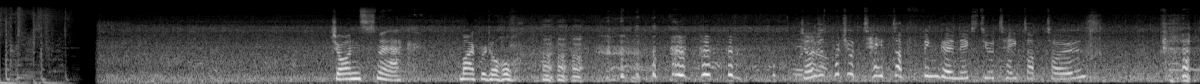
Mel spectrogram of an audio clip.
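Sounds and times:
electronic music with a beat: 0.0 - 0.8
mountain stream rushing: 1.0 - 12.0.

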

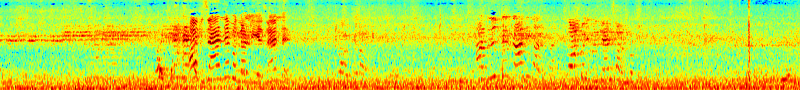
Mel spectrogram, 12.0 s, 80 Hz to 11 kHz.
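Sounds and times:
children calling out: 2.4 - 4.4.

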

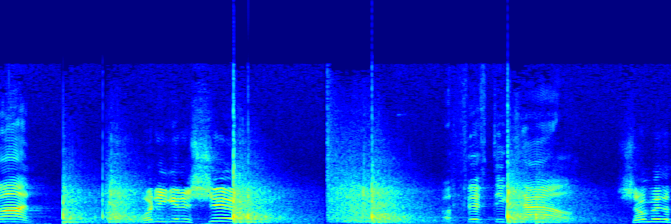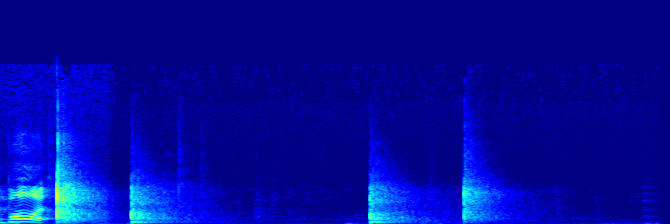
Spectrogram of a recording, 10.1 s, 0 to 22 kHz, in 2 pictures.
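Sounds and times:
gunshots with echo: 0.5 - 6.8, 7.8 - 9.1.

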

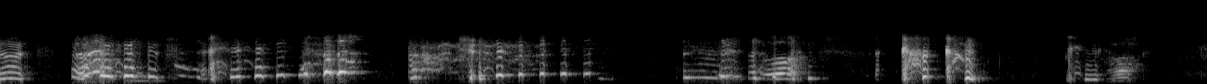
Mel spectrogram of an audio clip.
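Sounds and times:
person laughing: 0.7 - 6.1
person coughing: 9.0 - 9.9.

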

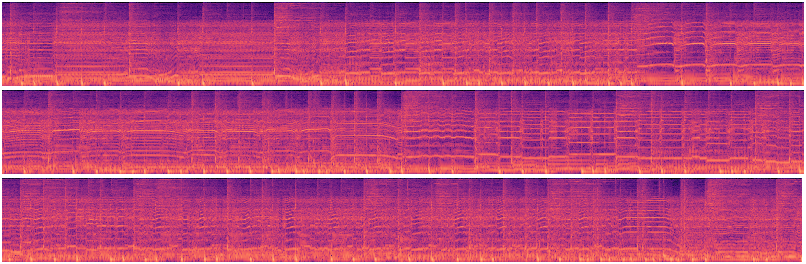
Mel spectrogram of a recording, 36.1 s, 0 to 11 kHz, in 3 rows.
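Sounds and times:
electric guitar solo: 0.0 - 36.0
steady drum beat: 0.0 - 36.0.

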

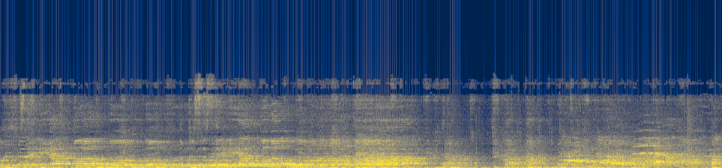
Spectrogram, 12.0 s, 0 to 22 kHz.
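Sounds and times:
a cappella choir singing: 0.0 - 12.0.

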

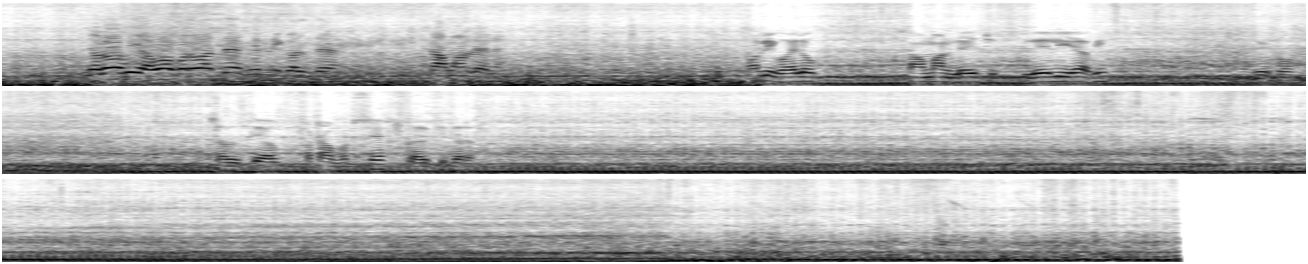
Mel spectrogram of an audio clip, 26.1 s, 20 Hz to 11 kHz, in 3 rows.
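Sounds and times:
motorcycle engine running: 0.0 - 25.2.

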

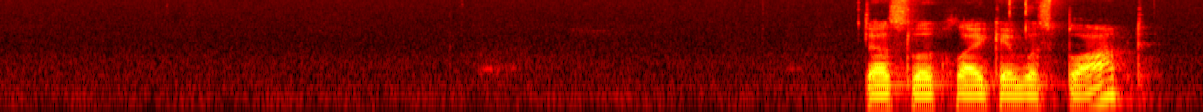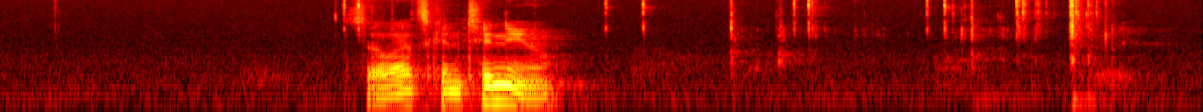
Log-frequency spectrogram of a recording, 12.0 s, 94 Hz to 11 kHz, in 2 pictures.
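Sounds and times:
computer keyboard keystrokes: 9.1 - 11.6.

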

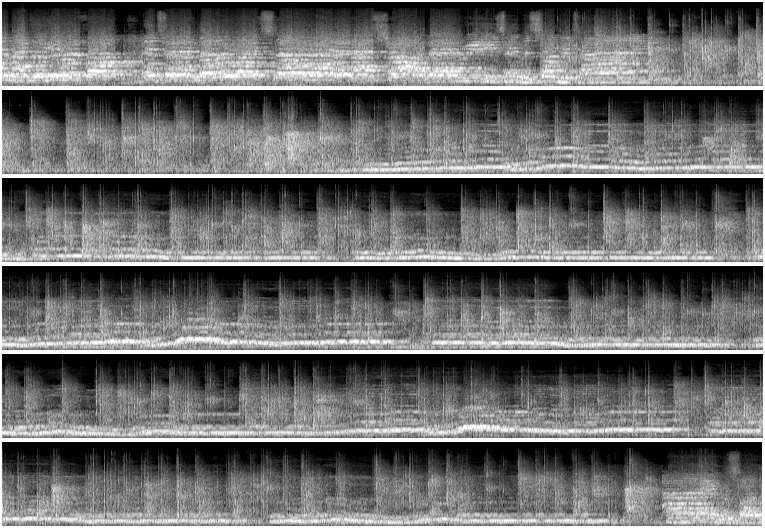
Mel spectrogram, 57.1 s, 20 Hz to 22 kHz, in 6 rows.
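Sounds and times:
choir singing a cappella: 0.0 - 8.5, 14.0 - 57.0
hand claps: 7.0 - 57.0.

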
